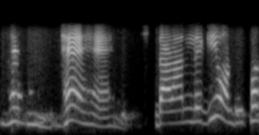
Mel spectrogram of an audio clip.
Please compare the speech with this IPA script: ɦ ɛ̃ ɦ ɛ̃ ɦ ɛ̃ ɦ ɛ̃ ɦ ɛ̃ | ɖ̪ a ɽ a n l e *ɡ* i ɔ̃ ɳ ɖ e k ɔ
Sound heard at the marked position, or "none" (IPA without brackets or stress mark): ɡ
